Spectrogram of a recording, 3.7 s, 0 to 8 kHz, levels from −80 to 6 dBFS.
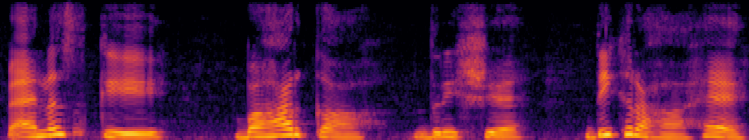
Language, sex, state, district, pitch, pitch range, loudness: Hindi, female, Himachal Pradesh, Shimla, 240 Hz, 220-275 Hz, -14 LUFS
